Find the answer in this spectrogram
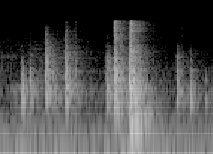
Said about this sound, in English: All right. Get the door.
